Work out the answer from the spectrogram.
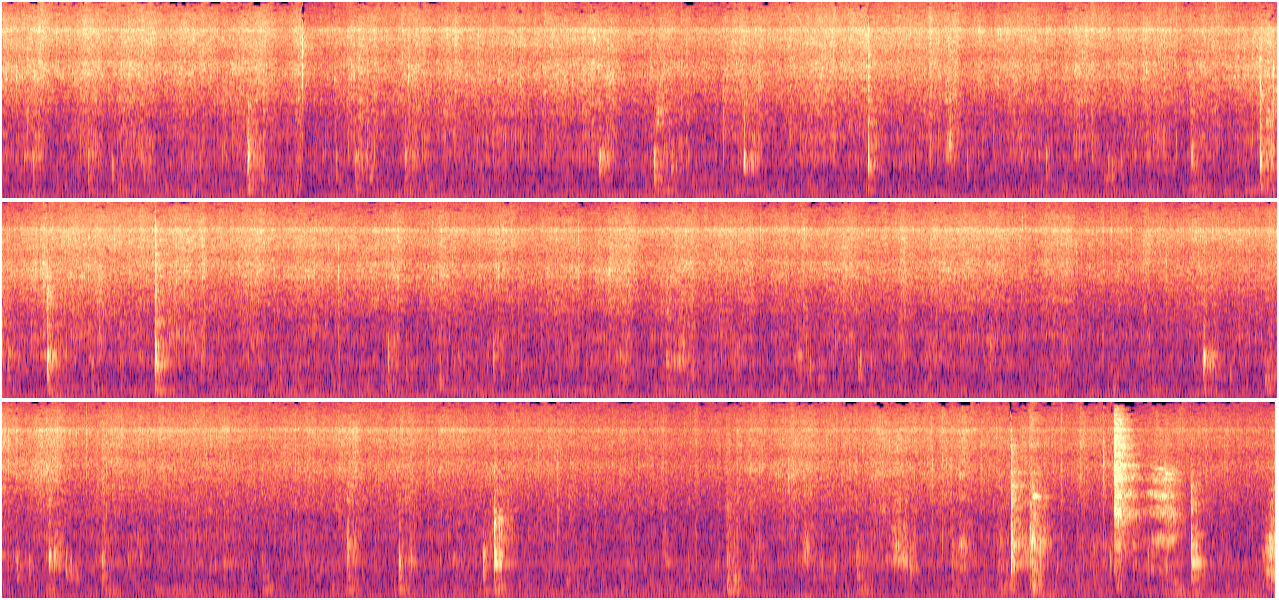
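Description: Chickpeas, onion and spice masala with tomato purée frying in a pan: a steady sizzle, with a spoon stirring and knocking against the pan now and then, more often near the end.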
